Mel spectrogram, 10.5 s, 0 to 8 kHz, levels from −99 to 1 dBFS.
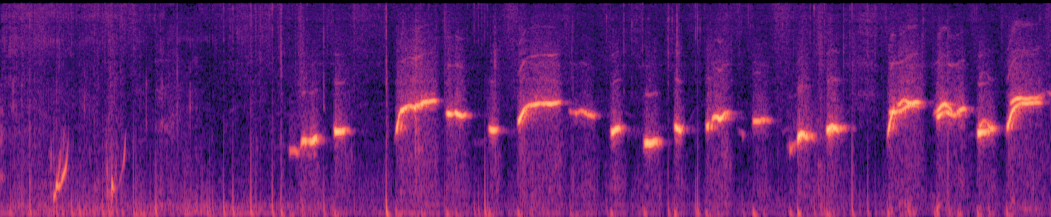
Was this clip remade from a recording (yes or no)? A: no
